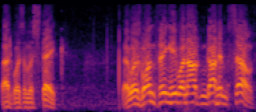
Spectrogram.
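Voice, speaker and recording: A man's voice: fairly high pitch, very animated, normal speed, sharp tone, slightly rough, heavily acted. An actor in old-time radio drama playing a respectful workman who informs on others in an ominous, insinuating way. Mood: ominous, hushed. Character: conspiratorial workman, ominous and respectful tale-bearer. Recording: dull, lo-fi old radio recording.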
